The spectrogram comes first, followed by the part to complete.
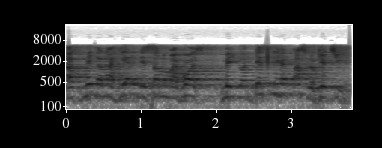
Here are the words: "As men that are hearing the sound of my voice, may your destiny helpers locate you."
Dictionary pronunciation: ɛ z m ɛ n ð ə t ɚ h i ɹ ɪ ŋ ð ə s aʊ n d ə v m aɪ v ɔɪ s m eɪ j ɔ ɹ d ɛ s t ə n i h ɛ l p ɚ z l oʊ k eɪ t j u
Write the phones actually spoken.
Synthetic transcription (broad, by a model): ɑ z m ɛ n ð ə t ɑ h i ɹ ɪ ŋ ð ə s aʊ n ə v m aɪ v ɔɪ s m eɪ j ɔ d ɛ s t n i h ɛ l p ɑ s l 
